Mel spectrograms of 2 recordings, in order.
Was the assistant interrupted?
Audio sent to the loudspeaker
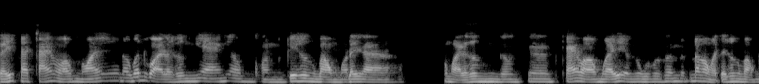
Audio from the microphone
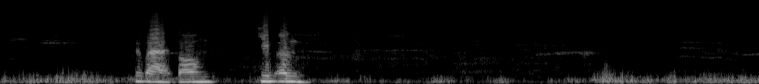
Yes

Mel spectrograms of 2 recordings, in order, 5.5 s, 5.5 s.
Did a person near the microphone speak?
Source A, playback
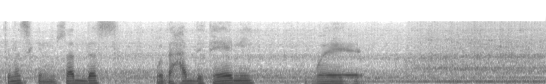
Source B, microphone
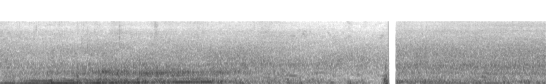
No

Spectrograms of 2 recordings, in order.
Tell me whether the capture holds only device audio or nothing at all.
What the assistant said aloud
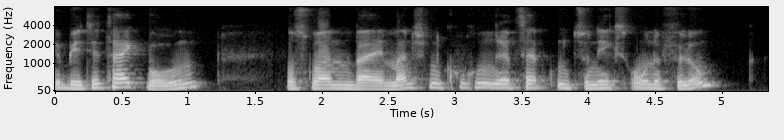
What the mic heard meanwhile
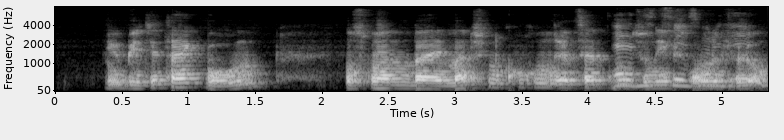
No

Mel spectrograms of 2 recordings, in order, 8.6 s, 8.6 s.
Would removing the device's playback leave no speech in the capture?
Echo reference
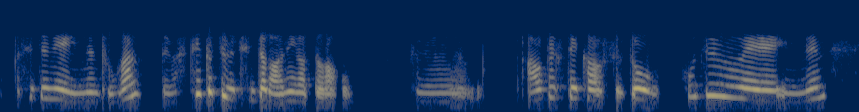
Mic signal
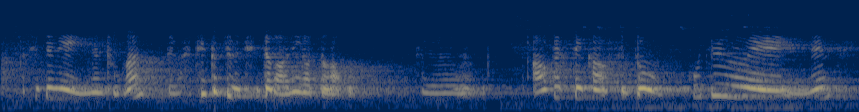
Yes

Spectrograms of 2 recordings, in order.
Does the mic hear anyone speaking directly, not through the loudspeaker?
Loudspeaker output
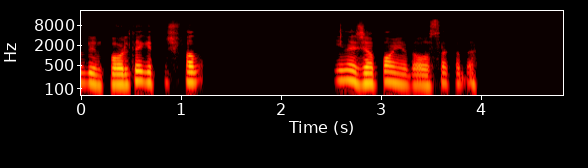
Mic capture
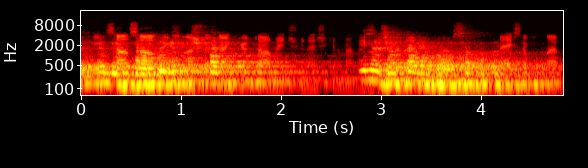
Yes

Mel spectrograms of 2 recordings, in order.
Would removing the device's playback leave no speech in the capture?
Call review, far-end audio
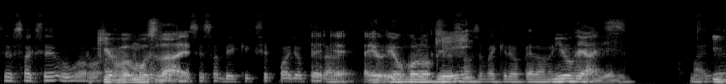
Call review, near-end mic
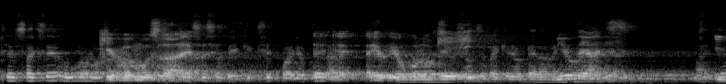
Yes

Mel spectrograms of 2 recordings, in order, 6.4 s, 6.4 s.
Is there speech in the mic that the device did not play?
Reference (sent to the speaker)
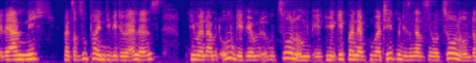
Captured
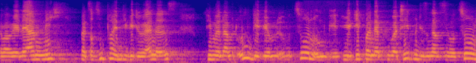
No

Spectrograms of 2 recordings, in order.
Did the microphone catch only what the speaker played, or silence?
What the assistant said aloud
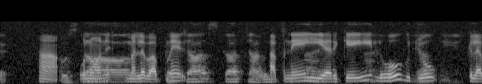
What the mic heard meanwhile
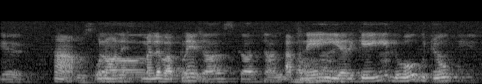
No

